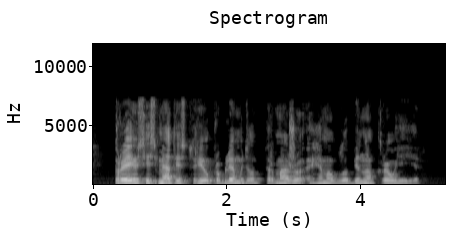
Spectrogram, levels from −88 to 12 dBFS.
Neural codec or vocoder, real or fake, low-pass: none; real; 7.2 kHz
